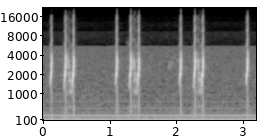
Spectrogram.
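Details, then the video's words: Common quail, slow female call for quail hunting: three crisp triplets of sharp notes, each about a second apart, clean and clear above a faint low hum. "COMMON QUAIL CALLING WITH SLOW FEMALE QUAIL SOUNDS"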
